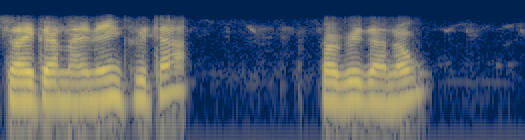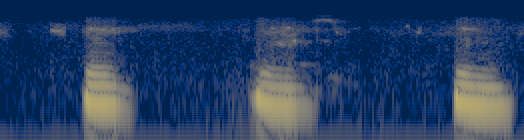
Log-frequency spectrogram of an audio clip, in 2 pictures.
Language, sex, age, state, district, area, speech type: Bodo, male, 60+, Assam, Chirang, rural, conversation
